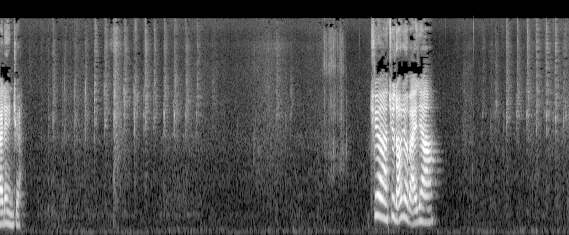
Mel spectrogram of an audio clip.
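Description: A small dog's claws tap and patter on a hard floor as it trots.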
